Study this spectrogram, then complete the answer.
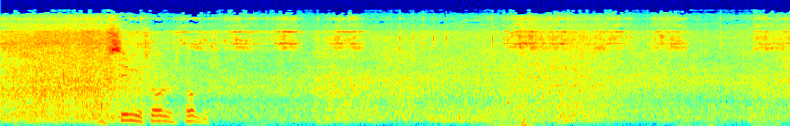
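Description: Small waves wash and break onto a pebble beach.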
